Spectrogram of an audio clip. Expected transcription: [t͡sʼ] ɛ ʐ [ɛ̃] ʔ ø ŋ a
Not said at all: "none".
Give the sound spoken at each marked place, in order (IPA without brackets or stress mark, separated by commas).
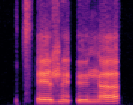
t͡sʼ, ɛ̃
